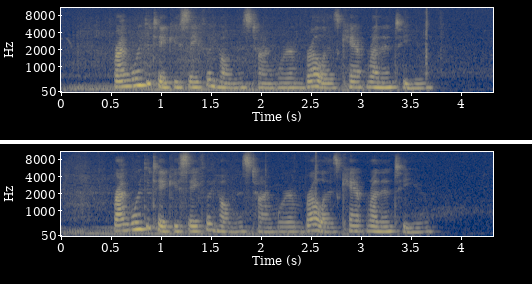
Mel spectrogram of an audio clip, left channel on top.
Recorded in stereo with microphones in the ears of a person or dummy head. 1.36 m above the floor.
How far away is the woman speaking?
About 0.9 m.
